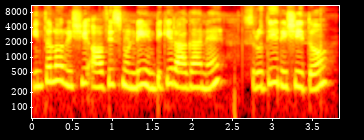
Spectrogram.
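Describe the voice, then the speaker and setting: A woman's voice: high voice, steady tone, normal speed, fairly bright tone. A woman with a Telugu accent narrating a family story and reading each character's lines in her own voice.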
